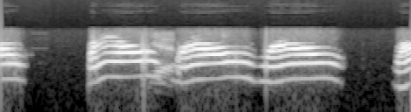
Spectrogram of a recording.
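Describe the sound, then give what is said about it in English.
A cat lets out a long, drawn-out, wavering meow at nighttime, with the tail of an earlier meow just before it and the start of another at the very end. No one speaks. “Kitty says hello too. In the background.”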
